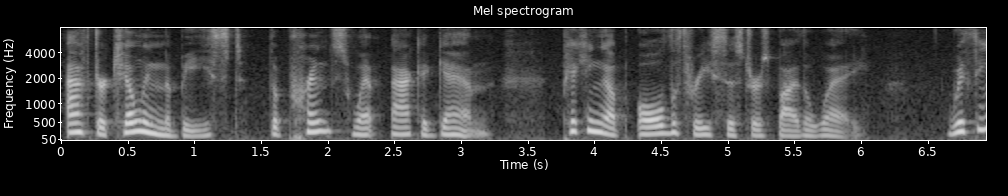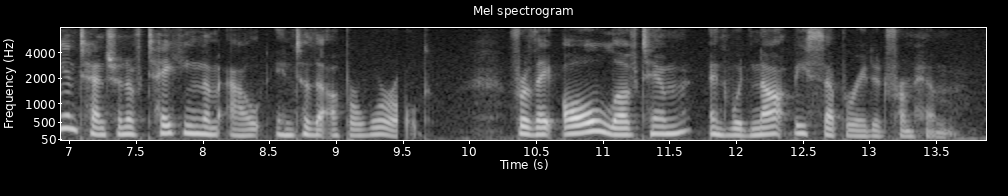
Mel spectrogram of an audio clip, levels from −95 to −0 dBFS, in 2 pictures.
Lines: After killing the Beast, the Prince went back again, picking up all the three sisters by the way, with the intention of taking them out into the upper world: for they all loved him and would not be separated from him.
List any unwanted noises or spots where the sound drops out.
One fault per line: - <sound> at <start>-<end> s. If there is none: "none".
- dropout at 9.5-9.5 s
